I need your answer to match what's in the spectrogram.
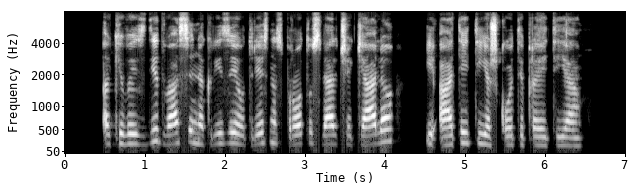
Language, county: Lithuanian, Vilnius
